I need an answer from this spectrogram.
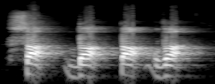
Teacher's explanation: یہ 4 حروف صاد ضاد طا ظا یہ موٹے اور اونچے, بہت موٹے اور اونچے حروف ہیں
